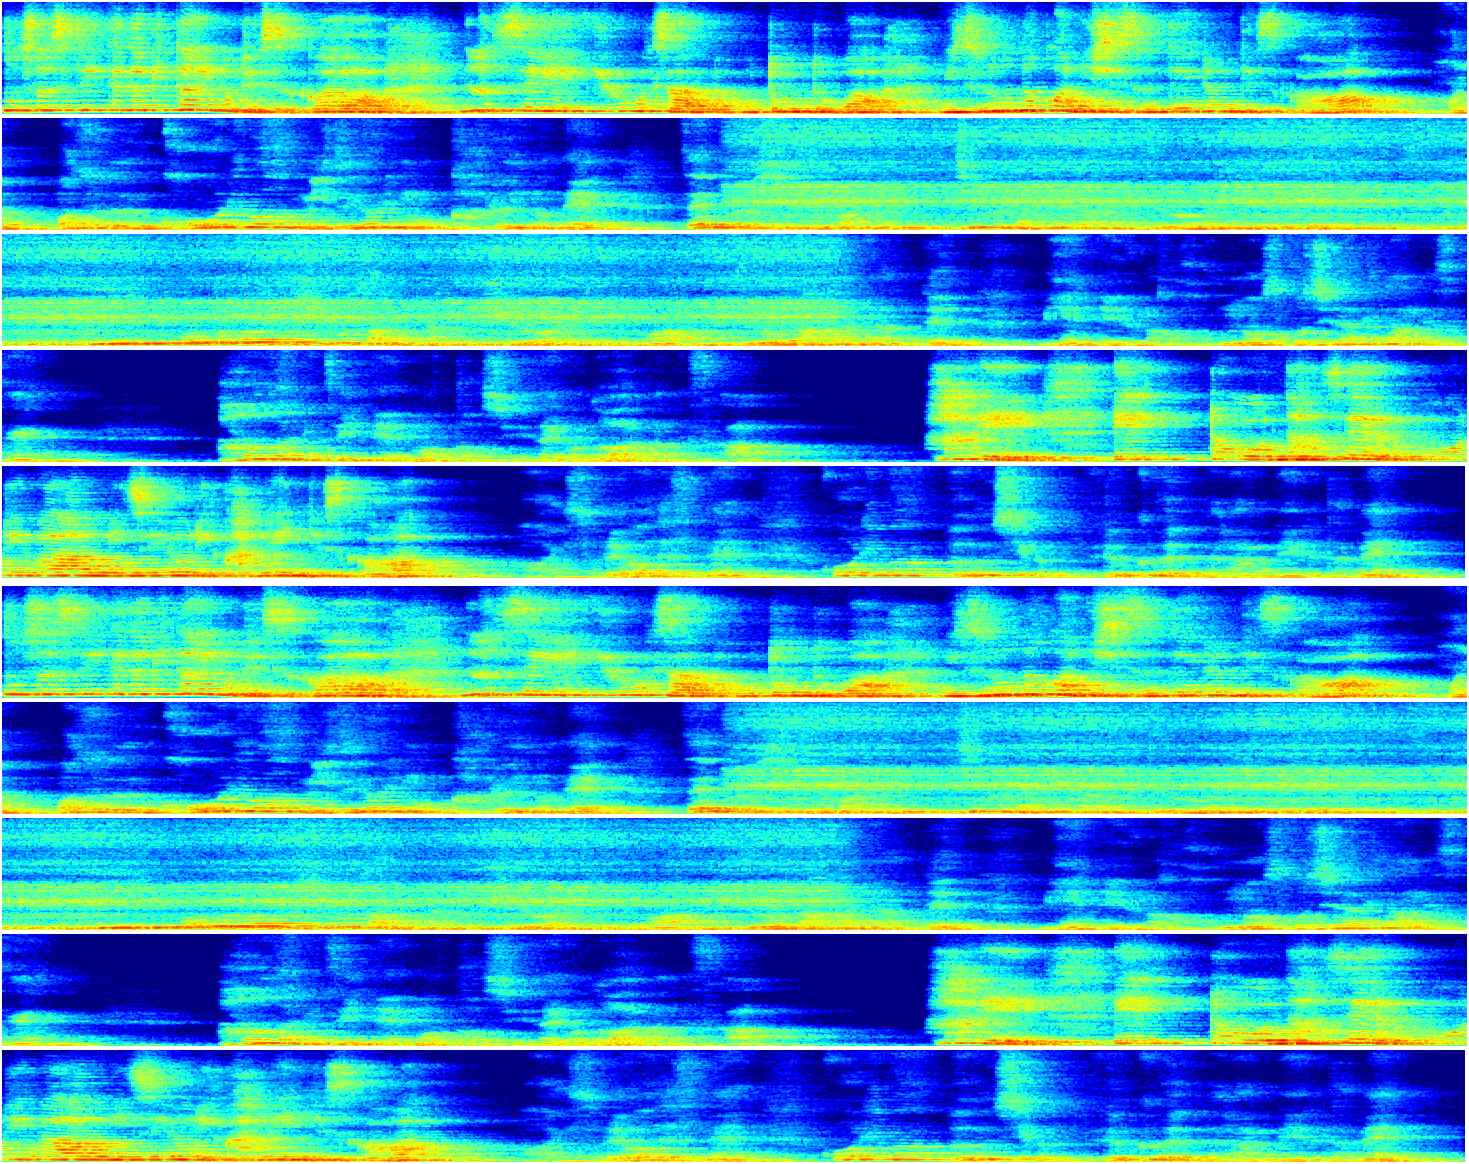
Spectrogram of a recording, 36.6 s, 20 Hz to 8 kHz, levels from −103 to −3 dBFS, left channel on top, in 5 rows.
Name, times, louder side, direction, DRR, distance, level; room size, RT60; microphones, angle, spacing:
voice 1, 0.0-1.9 2.3-6.8 15.0-16.0 23.1-23.7 26.6-27.7 28.0-31.4, left 1 dB, 85° left, -2 dB, 2.3 m, -21 dB
voice 2, 7.2-14.4 15.5-22.1 23.1-25.7 31.8-36.2, equal, 60° left, -9 dB, 2.3 m, -30 dB
sound 1, 10.9-18.8, right 1 dB, 20° left, 2.9 m, -34 dB
7.8 x 6.5 x 4.8 m, 1.1 s
head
